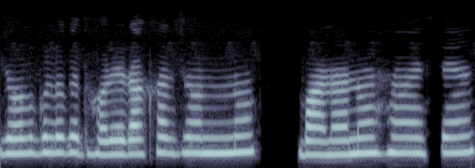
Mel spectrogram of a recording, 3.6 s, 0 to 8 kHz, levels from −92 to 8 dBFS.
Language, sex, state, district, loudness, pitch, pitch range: Bengali, female, West Bengal, Malda, -18 LUFS, 275 Hz, 255-280 Hz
